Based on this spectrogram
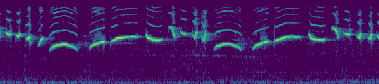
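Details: An Oriental magpie-robin sings a wild-type, forest-style song: a rich, continuous run of clear whistles, rising slurred notes and quick sweet twitters, with phrases tumbling one into the next without pause.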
